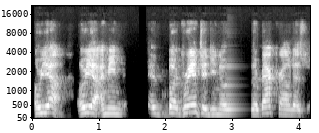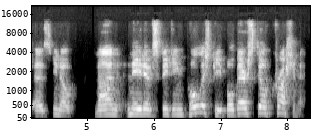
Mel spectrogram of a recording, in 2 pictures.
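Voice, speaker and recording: Man, podcast guest, high-pitched voice, casual storytelling, lots of fillers. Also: normal speed. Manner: chatty, many fillers and restarts. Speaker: podcast guest, real estate investor.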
